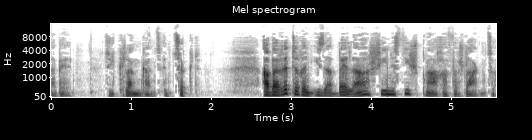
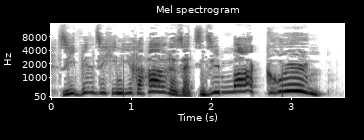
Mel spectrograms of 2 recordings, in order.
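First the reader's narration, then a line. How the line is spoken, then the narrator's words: Called out. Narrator (German): rief Annabel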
